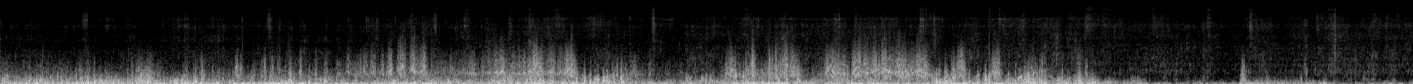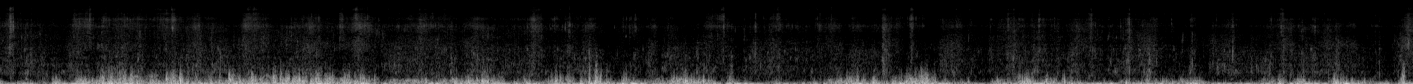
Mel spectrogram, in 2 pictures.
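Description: Wind buffeting the microphone: a loud low rumble for roughly the first ten seconds, then weaker, uneven gusts.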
